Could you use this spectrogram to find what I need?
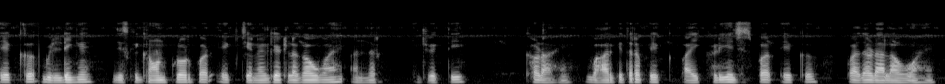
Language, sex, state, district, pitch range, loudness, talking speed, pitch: Hindi, male, Bihar, Begusarai, 100-110 Hz, -20 LUFS, 205 wpm, 105 Hz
